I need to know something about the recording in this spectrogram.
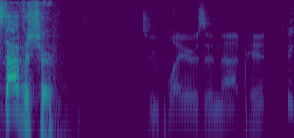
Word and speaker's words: Staffordshire: You can tell like your fucking North American lips the idea of saying "sure" instead of "shire." I'm trolling. It's Staffordshire.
